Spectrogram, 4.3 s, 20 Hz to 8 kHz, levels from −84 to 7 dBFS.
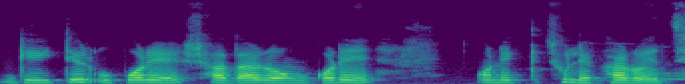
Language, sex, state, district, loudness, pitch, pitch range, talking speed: Bengali, female, Tripura, West Tripura, -19 LUFS, 220 Hz, 210-225 Hz, 110 wpm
